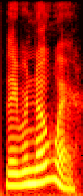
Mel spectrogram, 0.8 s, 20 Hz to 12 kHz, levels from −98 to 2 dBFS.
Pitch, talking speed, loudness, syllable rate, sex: 230 Hz, 215 wpm, -15 LUFS, 8.5 syllables/s, female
